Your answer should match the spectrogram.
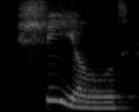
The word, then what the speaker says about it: shield: so we've got the it should looks like it should be an e sound but actually um it's it's got the spelling ie so it's about slightly differently so shield what do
